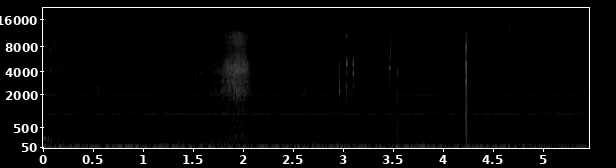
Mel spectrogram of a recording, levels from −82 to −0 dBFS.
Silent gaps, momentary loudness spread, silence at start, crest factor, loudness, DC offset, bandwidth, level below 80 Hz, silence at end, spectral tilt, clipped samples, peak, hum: none; 16 LU; 0 s; 36 dB; -61 LUFS; under 0.1%; 17 kHz; -76 dBFS; 0 s; 0 dB/octave; under 0.1%; -30 dBFS; none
